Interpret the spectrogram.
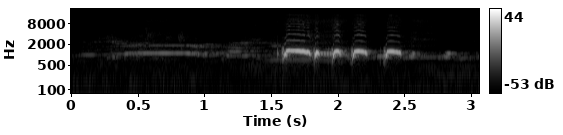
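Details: Local zebra dove, loud song of a type used as a lure for trapping: a soft drawn-out coo leads into four loud, rapid, clipped cooing notes in quick succession.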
